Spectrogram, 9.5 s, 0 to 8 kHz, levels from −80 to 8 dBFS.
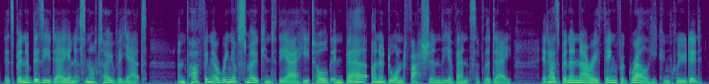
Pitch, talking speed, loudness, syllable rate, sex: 180 Hz, 255 wpm, -17 LUFS, 6.3 syllables/s, female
